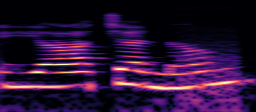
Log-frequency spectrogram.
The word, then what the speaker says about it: याचनां: হ্যাঁ, আচ্ছা, ইয়াচনাম, भिक्षुकौ याचनं নাম না, कुरुतः নাম, तं। याचनाम, अच्छा, भिक्षुकौ याचनां নাম না, নাম, नाम याचनां। নাম। আকারটা এত কিপটে কেন? আকারটাকে আকারের মতো উচ্চারণ করতে হবে, দীর্ঘ করে।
